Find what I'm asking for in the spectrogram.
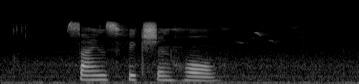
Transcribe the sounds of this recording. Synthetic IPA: sajə̃nsfikʃɔ̃nɦɔl

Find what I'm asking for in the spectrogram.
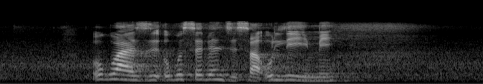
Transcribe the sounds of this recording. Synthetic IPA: uk̬waziʔuk̬usɛɓend͡zʱisaʔuliːmi

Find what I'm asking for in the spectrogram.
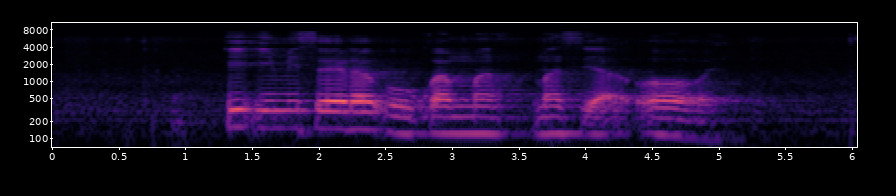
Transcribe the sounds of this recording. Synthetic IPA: iʔimisɛɺaʔukʼwaamasia̰ɔːɛ

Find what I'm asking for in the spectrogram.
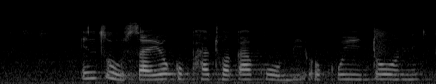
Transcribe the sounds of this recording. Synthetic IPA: int͡sʼusajokʼupʰatʰwakʼakʼuɓiʔo̰kʼujintʼoːni

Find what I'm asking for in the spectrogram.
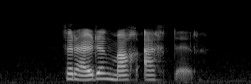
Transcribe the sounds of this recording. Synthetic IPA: fəɾɦœwdəŋmɐχæχtə̰r

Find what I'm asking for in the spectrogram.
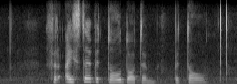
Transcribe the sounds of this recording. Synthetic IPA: fəɾɛjstəbətɑːlˠdɑːtəmb̥ətɑːlˠ

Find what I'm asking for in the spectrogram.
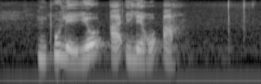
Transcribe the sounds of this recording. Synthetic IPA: m̩pʼulejoaʔileɣɔa

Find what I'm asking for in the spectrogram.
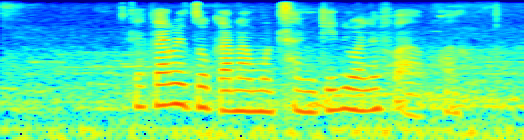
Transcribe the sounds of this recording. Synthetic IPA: kʼakʼaret͡sʼɔkʼanamʊt͡ɬʰaŋ̩kʼediwalɪfa̰ːpʰa

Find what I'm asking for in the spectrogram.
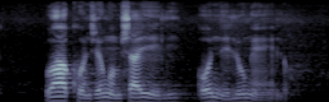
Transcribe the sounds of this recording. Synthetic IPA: wakʰɔnd͡ʒʱɛŋom̩ʃajeliɔneluŋɛ̰ːlɔ̰

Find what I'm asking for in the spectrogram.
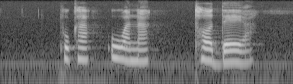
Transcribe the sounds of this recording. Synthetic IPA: pʰukʰa | uwana | tʰɔdɛːja

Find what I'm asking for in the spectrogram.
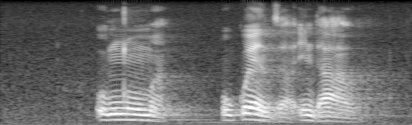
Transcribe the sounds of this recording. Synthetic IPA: uŋ͡ǀuma | uk̬ʼwɛnd͡zʱa̰ʔindʱaːwɔ

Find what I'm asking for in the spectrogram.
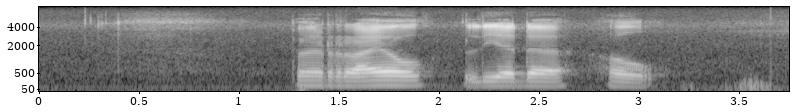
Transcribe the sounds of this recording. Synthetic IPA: b̥əɾɐjlˠliədəhəlˠ

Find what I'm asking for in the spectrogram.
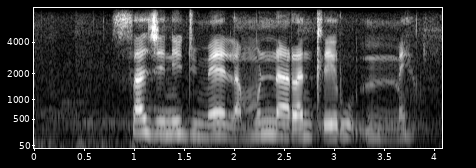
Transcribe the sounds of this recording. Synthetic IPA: sad͡ʒɪnedumɛlamʊn̩naɾan̩t͡ɬʼeɾum̩ːmɛ

